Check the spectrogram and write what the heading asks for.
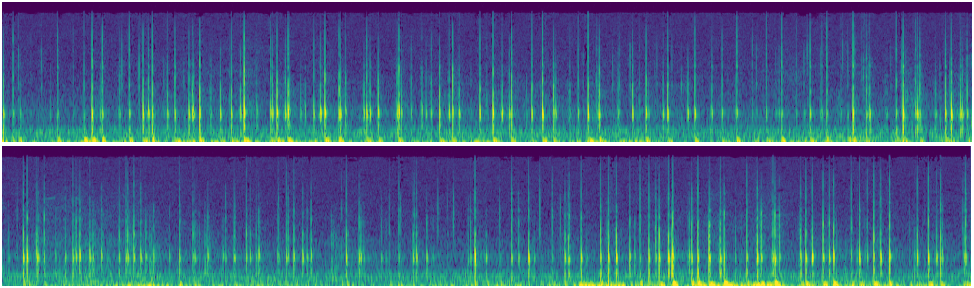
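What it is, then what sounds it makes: Plastic lotion tube. A hand-sized, soft, squeezable plastic lotion tube with a green and purple leaf print and a white label, partly full, is held in the hands and tapped and squeezed with long nails and fingertips. The result is a quiet, steady stream of rapid, uneven clicks and soft crinkly squishes over a low, muffled rumble, growing slightly louder near the end.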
